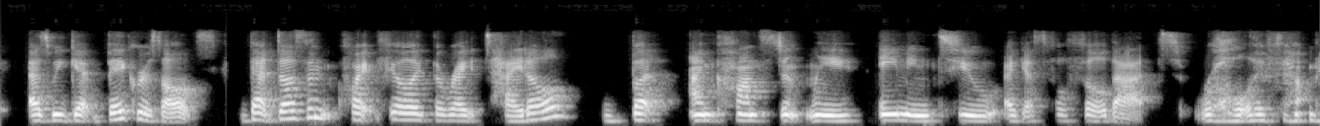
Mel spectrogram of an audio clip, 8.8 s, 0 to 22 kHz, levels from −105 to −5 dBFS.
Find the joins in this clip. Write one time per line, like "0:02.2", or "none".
none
